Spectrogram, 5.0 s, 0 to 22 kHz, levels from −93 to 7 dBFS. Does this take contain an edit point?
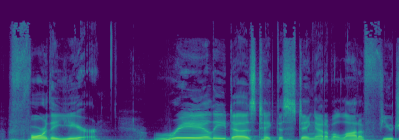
no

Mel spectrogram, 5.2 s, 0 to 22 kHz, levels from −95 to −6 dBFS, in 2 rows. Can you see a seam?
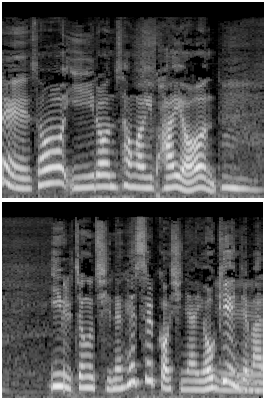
yes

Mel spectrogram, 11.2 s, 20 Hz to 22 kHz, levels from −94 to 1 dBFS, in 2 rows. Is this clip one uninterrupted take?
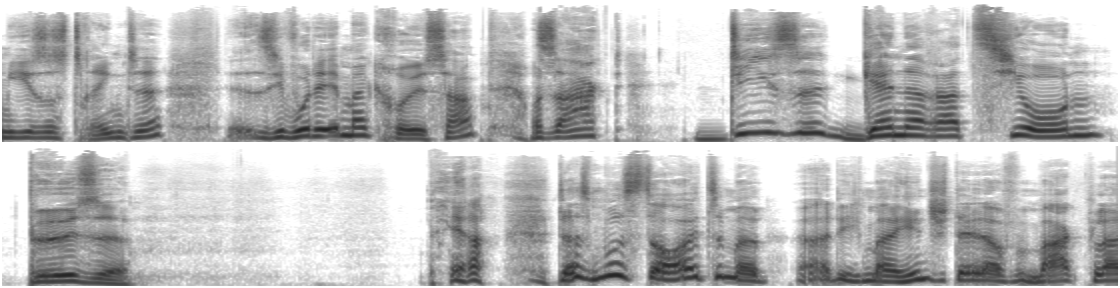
no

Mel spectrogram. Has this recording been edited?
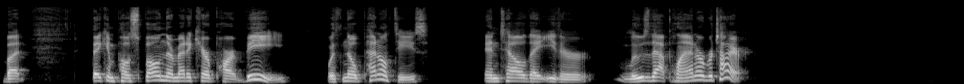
no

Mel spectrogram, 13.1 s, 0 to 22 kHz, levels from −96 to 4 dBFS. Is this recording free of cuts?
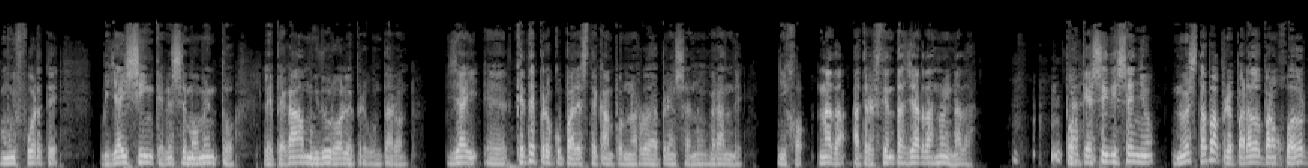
yes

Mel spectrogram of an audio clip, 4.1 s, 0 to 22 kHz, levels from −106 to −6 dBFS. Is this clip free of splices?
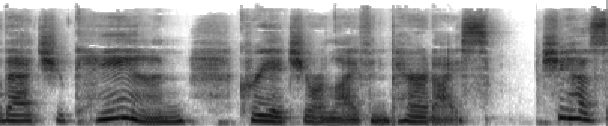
yes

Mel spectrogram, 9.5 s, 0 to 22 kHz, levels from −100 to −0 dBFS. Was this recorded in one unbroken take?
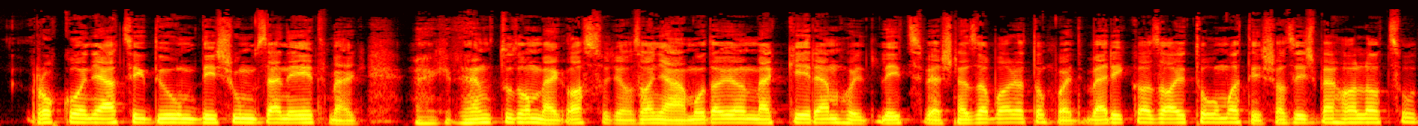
yes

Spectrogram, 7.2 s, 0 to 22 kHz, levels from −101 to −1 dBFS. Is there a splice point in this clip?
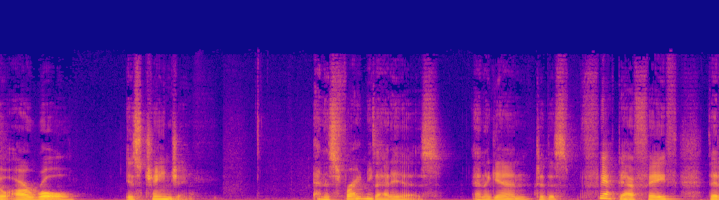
yes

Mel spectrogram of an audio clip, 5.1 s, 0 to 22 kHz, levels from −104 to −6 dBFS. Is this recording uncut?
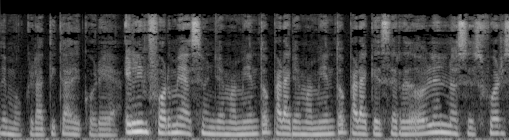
no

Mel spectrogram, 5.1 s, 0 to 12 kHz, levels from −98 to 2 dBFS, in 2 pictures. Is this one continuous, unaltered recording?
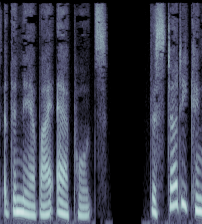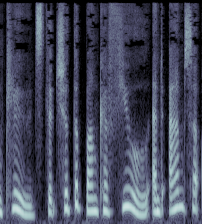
yes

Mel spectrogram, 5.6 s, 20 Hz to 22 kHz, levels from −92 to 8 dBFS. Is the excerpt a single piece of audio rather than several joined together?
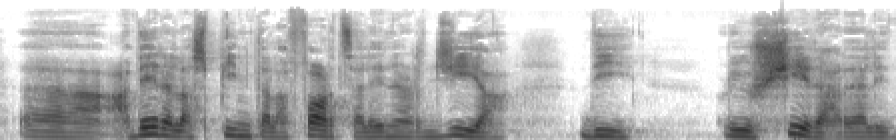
yes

